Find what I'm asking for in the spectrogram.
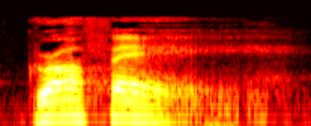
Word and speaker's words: graphe: All graphe. All graphe. G-R-A-P-H. Long E.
